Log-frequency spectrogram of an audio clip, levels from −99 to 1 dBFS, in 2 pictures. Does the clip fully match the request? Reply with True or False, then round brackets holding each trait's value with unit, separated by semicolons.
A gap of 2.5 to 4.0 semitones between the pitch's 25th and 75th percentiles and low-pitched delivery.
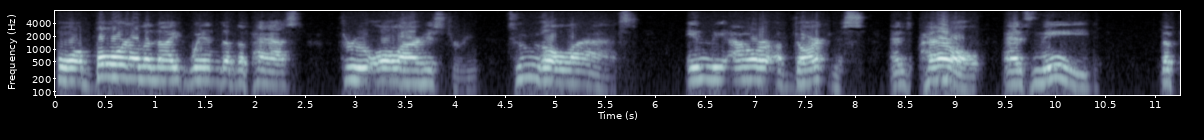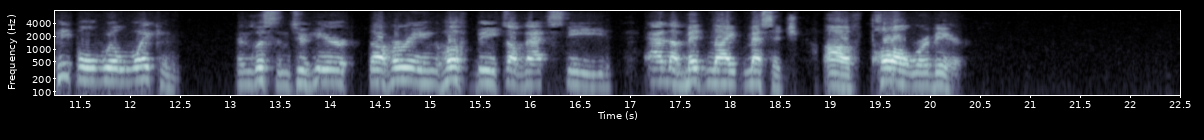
False (3.6 semitones; 175 Hz)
